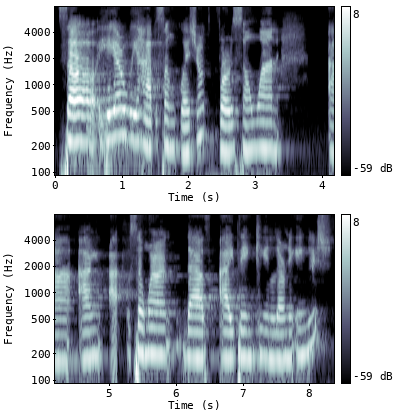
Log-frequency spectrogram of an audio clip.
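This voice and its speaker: Low-voiced woman, echoey. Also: fairly even intonation, fairly bright tone. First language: Spanish. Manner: halting, searching for words in English. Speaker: interviewer. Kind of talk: informal interview questions. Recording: echoey reverberant room.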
